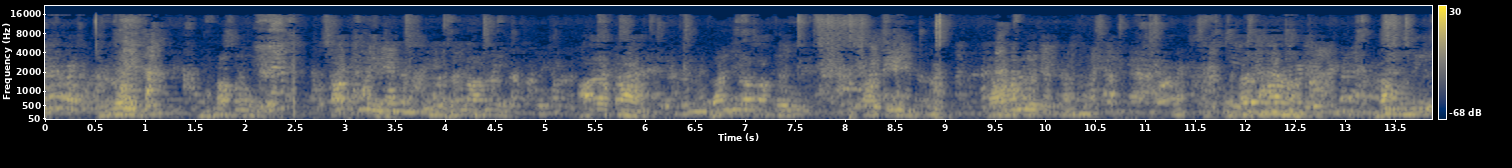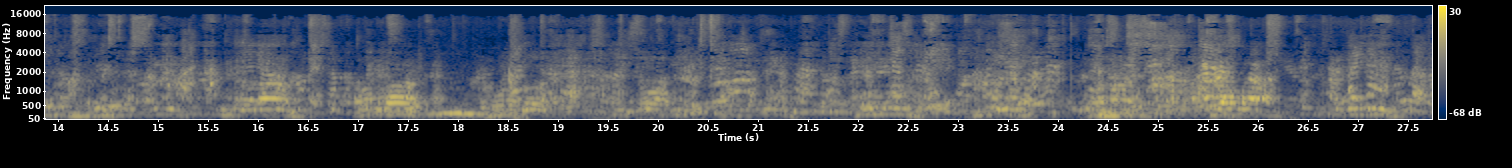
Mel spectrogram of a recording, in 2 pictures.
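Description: A crowd of children and adults chatter and call out all around.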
